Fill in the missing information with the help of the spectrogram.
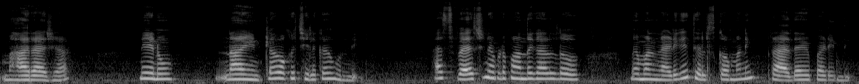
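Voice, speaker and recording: An earnest, simple parrot owner from a children's storybook, played by a woman explains himself respectfully. The voice is mellow and fairly high, with faint noise behind it. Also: moderate pace, pauses often, close to an everyday voice.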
